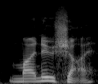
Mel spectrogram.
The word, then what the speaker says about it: minutiae: One of the things that always gets, one of the words that always gets mispronounced is minutiae, because it's got a T in the middle, and people always pronounce it with a hard T.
